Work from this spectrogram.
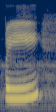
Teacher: قاف کی زیر کے ساتھ یا مدہ آ گیا جس کو ہم ایک الف کے برابر کھینچیں گے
